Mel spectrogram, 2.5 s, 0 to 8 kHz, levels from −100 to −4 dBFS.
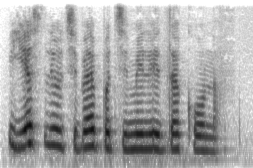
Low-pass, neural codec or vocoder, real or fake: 7.2 kHz; codec, 16 kHz, 0.4 kbps, LongCat-Audio-Codec; fake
